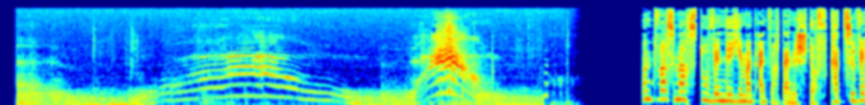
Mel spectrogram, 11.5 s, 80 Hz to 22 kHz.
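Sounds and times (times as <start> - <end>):
anxious cat growling: 0.2 - 7.6
anxious cat yowling: 2.0 - 4.9, 5.5 - 6.6
speech: 8.6 - 11.5.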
